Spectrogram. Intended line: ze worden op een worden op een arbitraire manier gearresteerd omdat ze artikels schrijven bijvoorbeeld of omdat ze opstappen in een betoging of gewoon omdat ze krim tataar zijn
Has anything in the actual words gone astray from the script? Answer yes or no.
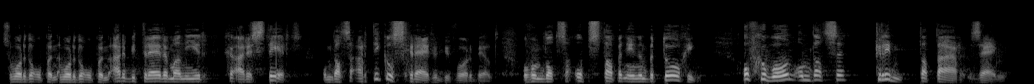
no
